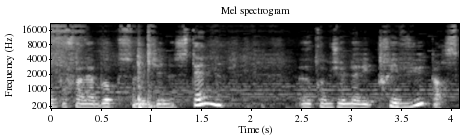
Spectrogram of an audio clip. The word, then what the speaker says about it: Austen: On vous donne des délais, mais il est impossible pour moi d'attendre pour faire la box Jane Austen comme je l'avais prévu parce que le tissu n'est pas arrivé.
